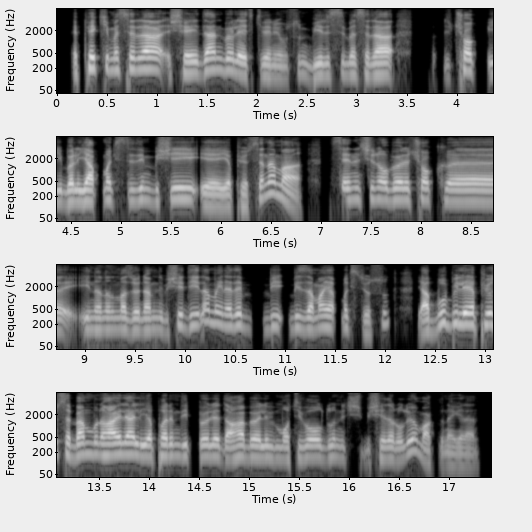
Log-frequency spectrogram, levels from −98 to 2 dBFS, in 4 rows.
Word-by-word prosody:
E, - - -4
peki, 200 -1 +2
mesela, 185 +1 +4
şeyden, 170 +5 +1
böyle, 175 -5 +2
etkileniyor 125 -3 -3
musun? 135 +5 -14
Birisi 130 +3 -5
mesela 135 0 +3 0.5
i 115 - -20
çok 170 -2 +2
iyi, 140 -1 -6
böyle, 145 0 +3
yapmak 150 +2 +4
istediğin 150 +1 -8
bir 150 - -8
şeyi, 165 0 -1
eee, 120 - -2
yapıyor, 110 0 -4
sen 175 - -4
ama 310 +7 +2 0.3
senin 160 +1 -3
için 165 +1 -8
o, 160 -1 0
böyle, 160 0 +2
çok, 160 0 -4
eee, 145 -1 +1
inanılmaz 145 -1 -4
önemli 140 0 -2
bir 125 - -14
şey 180 +5 -5
değil 185 +1 -3
ama 215 -3 -3
yine 175 -3 -1
de 190 0 0 0.2
bir 160 +2 -10
bir 160 +2 -8
zaman 155 +2 0
yapmak 160 -1 -3
istiyorsun. 120 - -13 0.3
"Ya, 130 - +3
bu 215 -1 -3
bile 205 -2 +4
yapıyorsa 195 -4 +1
ben 175 +2 +4
bunu 175 -2 0
hayli 175 +1 +7
hayli 170 -3 +4
yaparım." 160 +1 0
deyip, 155 - -9
böyle, 155 -1 0
daha, 140 +3 +3
böyle, 145 -1 0
bir 145 - -9
motive 135 +1 -7
olduğun 145 0 -3
hiç 140 - -16
bir - - -18
şeyler 135 -1 -6
oluyor 130 +12 -3
mu - - -3
aklına 95 0 -10
gelen? 90 -1 -13
150 Hz, 215 wpm, -22 LUFS, 140-175 Hz, 0.5 s, hayli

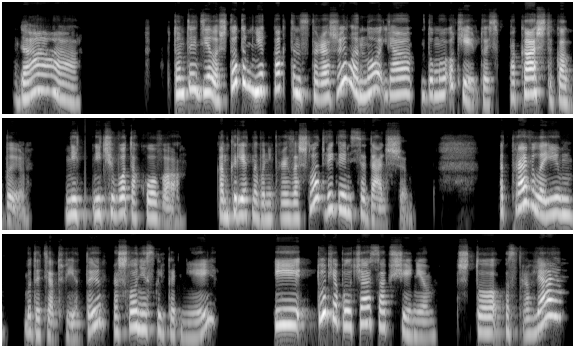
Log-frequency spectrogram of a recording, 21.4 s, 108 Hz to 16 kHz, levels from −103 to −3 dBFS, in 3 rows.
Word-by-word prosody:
Да. 225 - 0 1.1
В - - -31
том 275 -2 +3
то 335 - -1
и 325 - +3
дело, 290 -7 +4
что-то 435 - +5
мне 320 -4 +6
как-то 335 -2 0
насторожило, 270 - +2
но 280 +8 +2
я 260 +1 0
думаю: 250 +2 -3
"Окей, 450 +3 -1
то 175 - -5
есть 170 0 -8
пока 250 +5 +8
что 275 -8 0
как 185 -1 -3
бы 480 -1 -7 0.4
ни 220 +1 -2
ничего 225 +1 -1
такого 190 -5 -4 0.4
конкретного 205 -2 -1
не 180 0 -9
произошло, 185 0 -3
двигаемся 245 -3 -3
дальше". - - -6 1.1
Отправила 310 -3 +4
им 215 -1 -1 0.2
вот 205 -1 -10
эти 180 0 -9
ответы. 155 - -6
Прошло 205 +5 0
несколько 225 -6 -5
дней 165 - -8 0.7
и 280 0 +2
тут 465 +5 +6
я 345 -3 0
получаю 265 +3 +1
сообщение, 205 - -6 0.3
что 200 -1 -4
поздравляю, 205 - +1
235 Hz, 120 wpm, -22 LUFS, 200-290 Hz, 1.1 s, пока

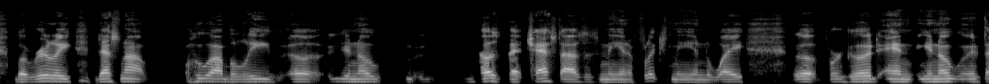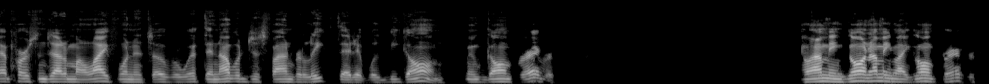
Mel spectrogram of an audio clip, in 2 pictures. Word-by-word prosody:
but 120 -1 -1
really 135 -1 +3 0.2
that's 135 +1 +3
not 135 -2 +1 0.5
who 140 0 -4
I 130 -1 +4
believe, 125 +1 -4 0.2
uh 125 -3 -2
you 130 0 -7
know, 125 -1 -3 0.3
b 260 - -12 0.7
i 140 - +7
does 145 -2 +3
that 120 -2 +2
chastises 120 -5 +3
me 120 0 -5
and 115 - -5
afflicts 150 +10 -10
me 115 -1 -8
in 110 -1 -8
the 110 - -10
way, 115 -1 -1 0.5
uh, 125 -2 +1
for 130 -1 -9
good, 130 +2 +1
and, 125 -2 +3
you 125 0 0
know, 130 -1 +1
if 120 -2 -5
that 135 -2 -1
person's 130 -2 -3
out 125 0 +6
of 125 - -3
my 120 -1 -1 0.2
life 140 -4 +2
when 120 -1 -4
it's 115 -1 -9
over 115 -1 -6
with, 125 +2 -7
then 120 0 -3
I 135 - +5
would 140 -2 -6
just 120 -2 -7
find 120 0 +1
relief 130 +5 -5
that 110 - -2
it 110 -5 -6
would 110 -1 -12
be 120 0 -12
gone, 115 - -1 0.2
and 120 -2 -7
gone 130 +2 +2
forever. - - -2 2.5
And 125 +2 +2
I 135 - +10
mean, 135 -4 +3
gone 155 +2 +7
I 160 - +8
mean, 150 -3 +2
like, 125 -3 +1
gone 140 0 +3
forever. - - -5
125 Hz, 190 wpm, -26 LUFS, 120-135 Hz, 2.5 s, I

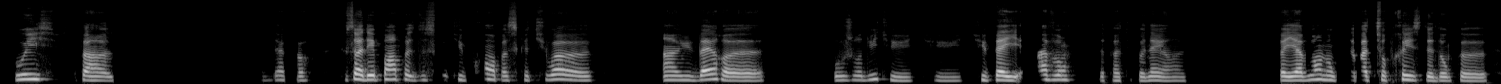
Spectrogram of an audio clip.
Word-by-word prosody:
Oui, 240 +2 +2 0.2
enfin, 195 -3 +3
heu - - -5 1.5
D'accord. 190 -1 -10 0.3
Tout 200 - -16
ça 235 +1 +7
dépend 215 +2 +4
un 230 - +3
peu 220 -4 -2
de 200 +2 -13
ce 205 - -15
que 415 - -20
tu 210 - -8
prends, 230 +4 -2
parce 195 -2 -7
que 200 - -9
tu 200 +2 -16
vois, 230 +1 +4 0.2
heu, 190 - -7 0.7
un 205 +1 0
Uber, 210 +4 +5
heu, 175 -2 +2 0.7
aujourd'hui 200 +4 -4
tu 180 -8 -7
tu 175 -2 -13
tu 205 - -6
payes 195 -2 +6 0.2
avant. 215 -1 0 0.3
Enfin, 180 0 -7
tu 190 +4 -36
connais, 185 0 -2
hein, 170 0 -8
heu - - -14
tu - - -38 0.7
payes 190 0 +5
avant, 210 +5 +2
donc 200 -3 -1
il - - -15
y - - -10
pas 205 +2 +2
de 200 - -24
surprise, 205 0 0
donc 175 -2 -1
heu, 160 -2 -1
195 Hz, 175 wpm, -24 LUFS, 180-215 Hz, 1.5 s, ça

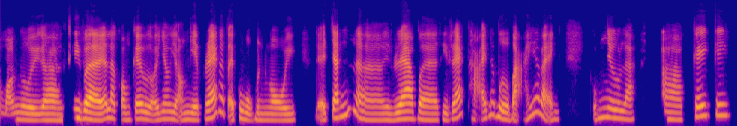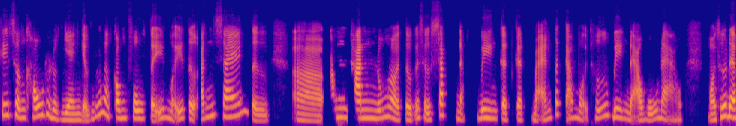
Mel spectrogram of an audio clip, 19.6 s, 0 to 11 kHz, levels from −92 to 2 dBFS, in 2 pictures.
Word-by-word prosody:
mọi 160 -1 -4
người, 165 -2 +1
ờ, 165 -1 +2
khi 225 - +2
về 180 -5 +9
á - - +3
là 210 0 +1
còn 175 -3 -5
kêu 195 0 +5
gọi 165 -1 0
nhau 195 +1 -2
dọn 175 -1 -2
dẹp 170 -1 +1
rác 205 - +4
á 360 - -2
tại - - +1
khu 205 - 0
vực 170 -1 -2
mình 170 -1 -4
ngồi 160 0 -1 0.3
để - - 0
tránh 230 +7 +4
là 170 - -1
ra 190 +3 +6
về 170 -4 +2
thì 175 - -4
rác 215 - +1
thải - - -4
nó 300 +2 -5
bừa 210 -9 +3
bãi 205 +7 -2
á 370 - -1
bạn, 195 - -1 0.4
cũng 230 +2 -5
như 225 -3 +1
là, 185 -3 -2 0.3
ờ, 180 -2 -3
cái 265 +3 +3
cái 285 0 -1
cái 290 0 -1
sân 285 -7 0
khấu 240 +5 +1
nó 310 - -2
được 205 -5 -2
dàn 165 -1 +1
dựng 195 - -3
rất 290 - -3
là 325 - 0
công 215 0 +3
phu 205 -2 +3
tỉ 215 - 0
mỉ, 210 -2 -2
từ - - +2
ánh 240 +7 -3
sáng, 260 +1 +1
từ, 145 -1 -2 0.3
ờ, 155 -4 -1
âm 210 +2 -7 0.2
thanh, 215 -1 +5
đúng 215 +5 -2
rồi, 225 - +2
từ 170 - +3
cái - - -4
sự 175 -6 -2
sắp 285 +11 +1
đặt - - -6
biên 215 0 0
kịch - - +1
kịch 175 -1 -2
bản, 210 - -3
tất 305 +6 -4
cả - - -1
mọi 210 -4 -6
thứ 235 +6 -4
biên 225 -4 -2
đạo, 160 - -1
vũ 165 +4 -4
đạo, 85 - -5 0.3
mọi 165 +1 -1
thứ 255 +8 +3
đều 240 -5 +7
195 Hz, 245 wpm, -24 LUFS, 170-230 Hz, 0.4 s, về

